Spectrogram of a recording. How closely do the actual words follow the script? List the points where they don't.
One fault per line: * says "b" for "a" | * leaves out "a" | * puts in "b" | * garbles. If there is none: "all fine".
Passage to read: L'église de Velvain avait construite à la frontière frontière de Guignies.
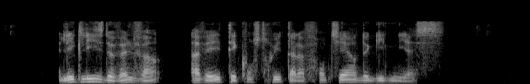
* puts in "été"
* leaves out "frontière"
